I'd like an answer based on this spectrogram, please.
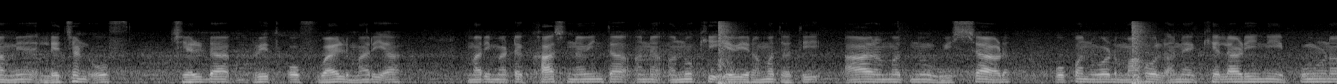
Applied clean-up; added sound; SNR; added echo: none; Microwave oven; 5 dB; none.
